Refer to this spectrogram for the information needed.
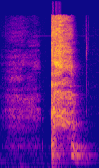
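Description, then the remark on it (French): A single loud, harsh cough bursts out after a short quiet breath, fading into a rasping tail. No words are spoken. “Ça m'en fait tousser.”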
